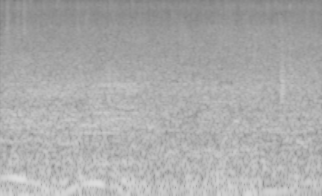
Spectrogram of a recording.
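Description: Heavy monsoon rain falling steadily, a dense even hiss.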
